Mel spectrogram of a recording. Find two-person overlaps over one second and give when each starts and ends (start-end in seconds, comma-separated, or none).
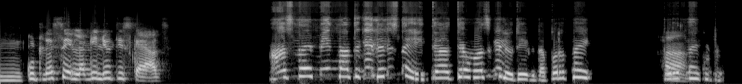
none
